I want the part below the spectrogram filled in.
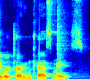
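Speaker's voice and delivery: ordinary talk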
